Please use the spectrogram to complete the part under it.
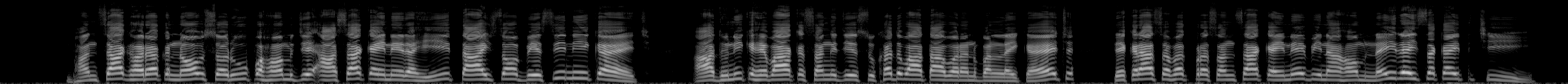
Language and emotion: Maithili, happy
